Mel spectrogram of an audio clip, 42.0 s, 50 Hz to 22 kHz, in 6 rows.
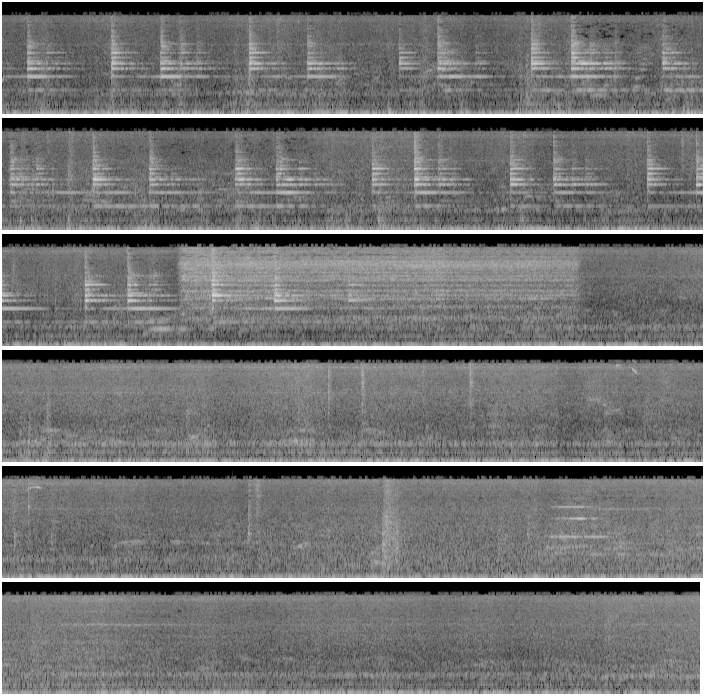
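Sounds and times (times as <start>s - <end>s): steam locomotive bell ringing: 0.0s - 19.8s, 33.4s - 38.4s
locomotive rumble: 0.0s - 42.0s
loud steam hiss: 15.7s - 20.0s.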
